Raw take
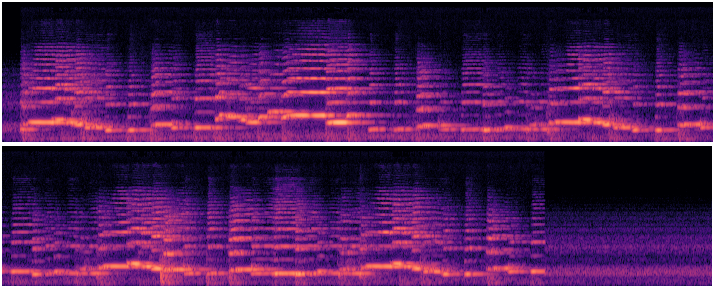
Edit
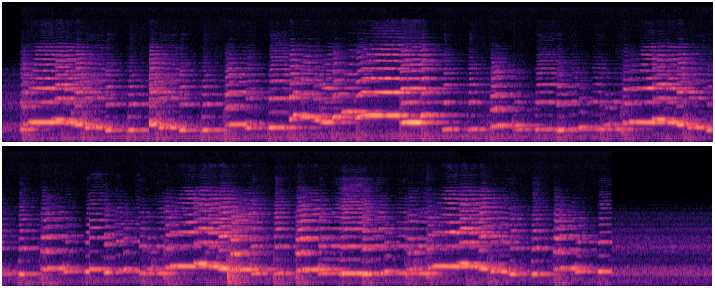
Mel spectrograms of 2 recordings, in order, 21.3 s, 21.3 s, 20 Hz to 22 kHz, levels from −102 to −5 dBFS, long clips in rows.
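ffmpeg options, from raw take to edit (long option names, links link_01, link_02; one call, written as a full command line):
ffmpeg -i in.wav -filter_complex "[0:a]asplit=4[link_01][link_02][link_03][link_04];[link_01]atrim=end=2.202[link_05];[link_02]atrim=start=1.088:end=10.864[link_06];[link_03]atrim=start=10.86:end=11.72,asetpts=PTS-STARTPTS,asetrate=50274,aresample=44100,atrim=end_sample=33268,asetpts=PTS-STARTPTS[link_07];[link_04]atrim=start=11.716[link_08];[link_05][link_06]acrossfade=duration=0.004:curve1=hsin:curve2=hsin[link_09];[link_09][link_07]acrossfade=duration=0.004:curve1=hsin:curve2=hsin[link_10];[link_10][link_08]acrossfade=duration=0.004:curve1=hsin:curve2=hsin" out.wav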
